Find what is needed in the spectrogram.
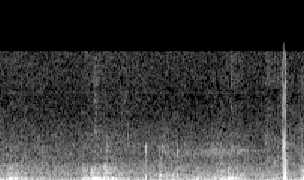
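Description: Mostly quiet, with faint soft scuffs of Airedale Terrier puppies moving about on a concrete porch floor, and one short sharp click near the end.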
